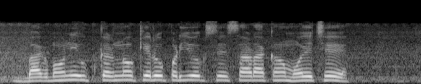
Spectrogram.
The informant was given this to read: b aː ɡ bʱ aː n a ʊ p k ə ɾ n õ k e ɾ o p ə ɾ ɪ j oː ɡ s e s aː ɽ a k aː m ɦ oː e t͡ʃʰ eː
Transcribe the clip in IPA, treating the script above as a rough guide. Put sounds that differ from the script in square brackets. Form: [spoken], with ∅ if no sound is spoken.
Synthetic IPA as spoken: b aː ɡ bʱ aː n [i] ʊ p k ə ɾ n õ k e ɾ o p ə ɾ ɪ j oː ɡ s e s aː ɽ a k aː m ɦ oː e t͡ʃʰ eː

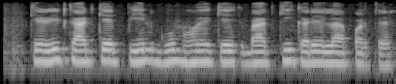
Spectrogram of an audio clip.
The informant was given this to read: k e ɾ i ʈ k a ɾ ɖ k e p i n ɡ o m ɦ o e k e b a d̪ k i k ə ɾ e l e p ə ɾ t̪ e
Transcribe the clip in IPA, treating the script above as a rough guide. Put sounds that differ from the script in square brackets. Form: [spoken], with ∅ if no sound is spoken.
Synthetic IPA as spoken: k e ɾ i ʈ k a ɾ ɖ k e p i n ɡ [u] m ɦ o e k e b a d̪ k i k ə ɾ e l [a] p ə ɾ t̪ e

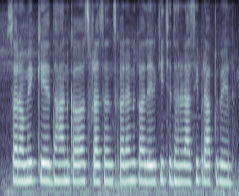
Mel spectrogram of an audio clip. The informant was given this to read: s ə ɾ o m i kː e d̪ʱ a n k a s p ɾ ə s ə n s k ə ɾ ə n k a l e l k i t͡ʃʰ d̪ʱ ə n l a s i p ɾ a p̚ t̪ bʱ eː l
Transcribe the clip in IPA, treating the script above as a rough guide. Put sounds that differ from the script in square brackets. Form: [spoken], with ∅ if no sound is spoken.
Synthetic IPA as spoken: s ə ɾ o m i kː e d̪ʱ a n k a s p ɾ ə s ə n s k ə ɾ ə n k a l e l k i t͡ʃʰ d̪ʱ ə n [ɾ] a s i p ɾ a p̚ t̪ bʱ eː l

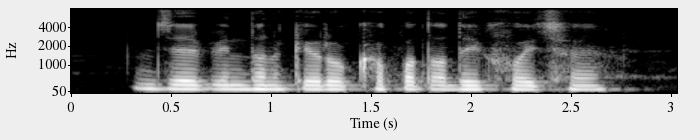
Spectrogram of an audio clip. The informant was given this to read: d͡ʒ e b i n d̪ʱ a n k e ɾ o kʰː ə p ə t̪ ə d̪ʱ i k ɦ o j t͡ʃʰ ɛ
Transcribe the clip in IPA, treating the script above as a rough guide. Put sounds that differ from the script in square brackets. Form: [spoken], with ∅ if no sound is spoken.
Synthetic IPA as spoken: d͡ʒ e b i n d̪ʱ [ə] n k e ɾ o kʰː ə p ə t̪ ə d̪ʱ i k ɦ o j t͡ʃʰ ɛ

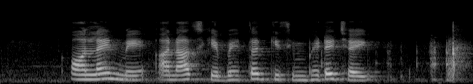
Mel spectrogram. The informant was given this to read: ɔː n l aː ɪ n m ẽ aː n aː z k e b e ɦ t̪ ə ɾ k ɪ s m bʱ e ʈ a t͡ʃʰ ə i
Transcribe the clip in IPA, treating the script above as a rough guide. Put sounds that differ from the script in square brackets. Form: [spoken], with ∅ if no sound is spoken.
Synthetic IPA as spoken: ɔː n l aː ɪ n m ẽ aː n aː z k e b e ɦ t̪ ə ɾ k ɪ s m bʱ e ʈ [e] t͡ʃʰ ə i

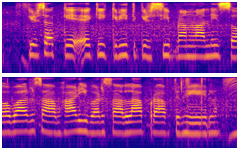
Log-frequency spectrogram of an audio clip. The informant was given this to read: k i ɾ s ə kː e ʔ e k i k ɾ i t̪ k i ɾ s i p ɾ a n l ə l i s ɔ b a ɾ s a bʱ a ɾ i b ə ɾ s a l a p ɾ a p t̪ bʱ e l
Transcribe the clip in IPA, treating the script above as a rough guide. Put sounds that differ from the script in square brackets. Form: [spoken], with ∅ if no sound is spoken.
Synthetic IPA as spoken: k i ɾ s ə kː e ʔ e k i k ɾ i t̪ k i ɾ s i p ɾ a n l [a] l i s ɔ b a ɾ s a bʱ a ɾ i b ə ɾ s a l a p ɾ a p t̪ bʱ e l

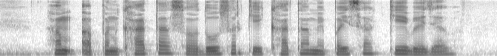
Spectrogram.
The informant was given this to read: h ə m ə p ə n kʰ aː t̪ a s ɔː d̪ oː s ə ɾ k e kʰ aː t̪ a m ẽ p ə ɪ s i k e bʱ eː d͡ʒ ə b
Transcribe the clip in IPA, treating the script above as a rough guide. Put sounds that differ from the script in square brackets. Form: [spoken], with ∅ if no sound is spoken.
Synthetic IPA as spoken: h ə m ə p ə n kʰ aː t̪ a s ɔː d̪ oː s ə ɾ k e kʰ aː t̪ a m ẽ p ə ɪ s [a] k e bʱ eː d͡ʒ ə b

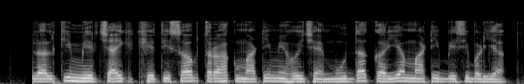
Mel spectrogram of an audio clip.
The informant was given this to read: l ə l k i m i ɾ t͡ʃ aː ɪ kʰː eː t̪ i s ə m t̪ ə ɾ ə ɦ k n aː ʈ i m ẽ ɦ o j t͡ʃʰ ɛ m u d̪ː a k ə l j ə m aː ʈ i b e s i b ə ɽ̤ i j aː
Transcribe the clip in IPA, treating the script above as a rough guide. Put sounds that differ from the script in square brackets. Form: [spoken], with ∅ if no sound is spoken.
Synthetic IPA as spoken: l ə l k i m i ɾ t͡ʃ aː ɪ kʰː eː t̪ i s ə [b] t̪ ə ɾ ə ɦ k [m] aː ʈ i m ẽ ɦ o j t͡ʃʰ ɛ m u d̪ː a k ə [ɾ] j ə m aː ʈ i b e s i b ə ɽ̤ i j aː

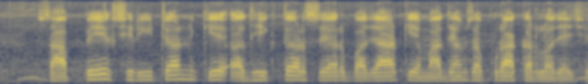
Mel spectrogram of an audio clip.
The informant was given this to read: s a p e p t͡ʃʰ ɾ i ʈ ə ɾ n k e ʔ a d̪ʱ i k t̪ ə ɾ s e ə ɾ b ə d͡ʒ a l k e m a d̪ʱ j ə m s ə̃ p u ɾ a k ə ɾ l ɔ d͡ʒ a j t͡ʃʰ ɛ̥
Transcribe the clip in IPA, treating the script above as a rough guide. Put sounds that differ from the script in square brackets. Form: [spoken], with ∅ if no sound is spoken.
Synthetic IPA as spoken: s a p e [k] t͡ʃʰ ɾ i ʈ ə ɾ n k e ʔ [ə] d̪ʱ i k t̪ ə ɾ s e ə ɾ b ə d͡ʒ a [ɾ] k e m a d̪ʱ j ə m s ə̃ p u ɾ a k ə ɾ l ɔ d͡ʒ a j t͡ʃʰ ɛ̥

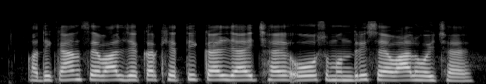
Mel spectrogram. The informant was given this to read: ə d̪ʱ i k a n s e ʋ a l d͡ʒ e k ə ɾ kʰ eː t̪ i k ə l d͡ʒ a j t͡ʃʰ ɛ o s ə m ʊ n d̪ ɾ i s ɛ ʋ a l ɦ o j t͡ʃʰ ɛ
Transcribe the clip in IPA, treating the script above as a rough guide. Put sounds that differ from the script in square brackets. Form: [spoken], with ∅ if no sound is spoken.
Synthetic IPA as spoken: ə d̪ʱ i k a n s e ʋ a l d͡ʒ e k ə ɾ kʰ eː t̪ i k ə l d͡ʒ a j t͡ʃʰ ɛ o s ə m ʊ n d̪ ɾ i s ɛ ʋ a l ɦ o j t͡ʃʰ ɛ

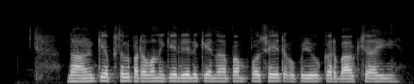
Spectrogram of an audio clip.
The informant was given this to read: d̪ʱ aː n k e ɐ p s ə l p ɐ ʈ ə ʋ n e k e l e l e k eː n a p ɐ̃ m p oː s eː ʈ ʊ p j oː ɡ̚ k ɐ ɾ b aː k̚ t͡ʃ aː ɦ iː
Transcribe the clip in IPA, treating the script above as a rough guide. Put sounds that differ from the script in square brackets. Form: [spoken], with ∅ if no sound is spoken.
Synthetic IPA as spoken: d̪ʱ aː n k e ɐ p s ə l p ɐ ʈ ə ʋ n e k e l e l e k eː n a p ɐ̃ m p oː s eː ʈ ʊ p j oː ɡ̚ k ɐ ɾ b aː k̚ t͡ʃ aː ɦ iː

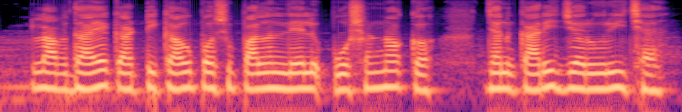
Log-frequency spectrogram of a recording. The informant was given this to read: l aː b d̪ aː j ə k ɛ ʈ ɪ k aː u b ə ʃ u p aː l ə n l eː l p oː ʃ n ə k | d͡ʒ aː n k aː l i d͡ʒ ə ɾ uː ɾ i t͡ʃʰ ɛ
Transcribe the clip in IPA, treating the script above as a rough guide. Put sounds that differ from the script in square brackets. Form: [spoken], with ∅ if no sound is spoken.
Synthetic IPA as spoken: l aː b d̪ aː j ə k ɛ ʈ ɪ k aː u [p] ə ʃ u p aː l ə n l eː l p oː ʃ n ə k | d͡ʒ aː n k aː [ɾ] i d͡ʒ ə ɾ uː ɾ i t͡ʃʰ ɛ

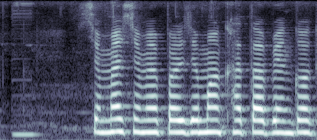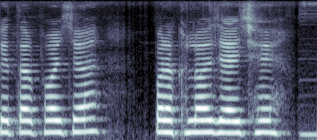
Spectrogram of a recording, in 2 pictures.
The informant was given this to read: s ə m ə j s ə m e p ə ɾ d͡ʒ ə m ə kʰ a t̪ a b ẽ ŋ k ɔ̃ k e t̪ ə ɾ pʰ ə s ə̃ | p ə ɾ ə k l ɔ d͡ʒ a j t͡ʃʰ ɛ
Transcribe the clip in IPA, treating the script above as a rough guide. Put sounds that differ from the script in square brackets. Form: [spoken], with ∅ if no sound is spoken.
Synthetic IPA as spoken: s ə m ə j s ə m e p ə ɾ d͡ʒ ə m [a] kʰ a t̪ a b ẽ ŋ k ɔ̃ k e t̪ ə ɾ pʰ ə s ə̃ | p ə ɾ ə [kʰ] l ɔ d͡ʒ a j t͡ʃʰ ɛ

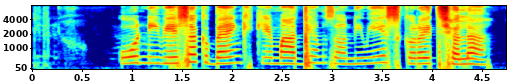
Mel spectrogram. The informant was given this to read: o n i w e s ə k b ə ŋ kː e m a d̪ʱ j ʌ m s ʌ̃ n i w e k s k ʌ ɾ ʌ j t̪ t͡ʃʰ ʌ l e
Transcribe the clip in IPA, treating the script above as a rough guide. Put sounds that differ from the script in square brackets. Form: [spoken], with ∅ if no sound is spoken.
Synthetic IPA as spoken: o n i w e s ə k b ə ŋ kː e m a d̪ʱ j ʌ m s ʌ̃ n i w e [∅] s k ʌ ɾ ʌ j t̪ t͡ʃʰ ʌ l [a]

